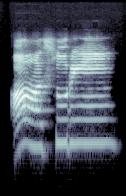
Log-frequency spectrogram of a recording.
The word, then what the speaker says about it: आसुरीं: आसुरी शब्द जो है ये भी आसान है, आसुरी अनुस्वार का उच्चारण होगा य के ऊपर आधा, ये आधा य ऊपर चंद्र बिंदु य। आसुरी, आसुरी योनिमा पन्ना, यहां तक क्लियर।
